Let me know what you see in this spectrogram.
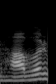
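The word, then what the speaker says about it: hour: से लेटर, तो हावर, हावर में एच है जो हमारा साइलेंट वर्ड है, ऑफ्टेन, ऑफ्टेन में हमारा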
